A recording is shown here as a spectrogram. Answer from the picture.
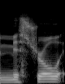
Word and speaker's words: Mistral: - Mistral, my apologies. Is that how you say it? - Well yes, like Renaud's song, "Mistral gagnant". Mistral.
